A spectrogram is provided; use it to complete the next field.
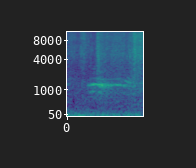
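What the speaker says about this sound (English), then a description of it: "Mr. Raven, he's huge. He's a big bird." A single large crow on the Osaka Castle grounds gives one faint, drawn-out caw against quiet background hiss.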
